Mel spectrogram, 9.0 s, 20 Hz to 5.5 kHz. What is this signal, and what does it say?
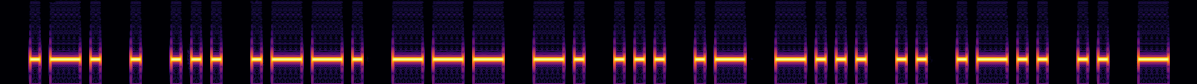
Morse code, heard as a keyed tone, about 16 wpm, 800 Hz. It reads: RESPONSABILIT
